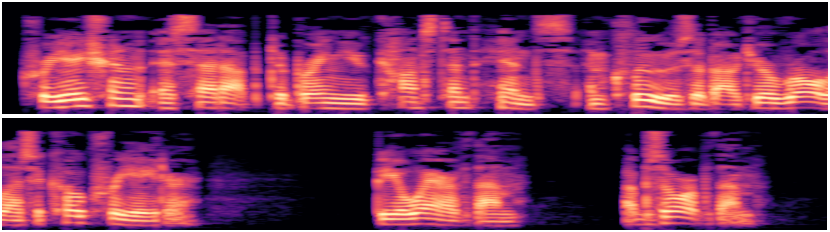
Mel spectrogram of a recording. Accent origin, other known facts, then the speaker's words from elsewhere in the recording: India; Growing up in India, I never met an enlightened person. My family was deeply religious, particularly on my mother's side.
